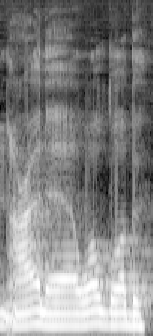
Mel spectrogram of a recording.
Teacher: وقف کریں گے تو آخر پر با پر قلقلہ ضرور کرنا ہے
